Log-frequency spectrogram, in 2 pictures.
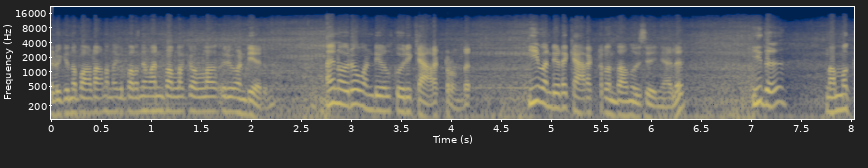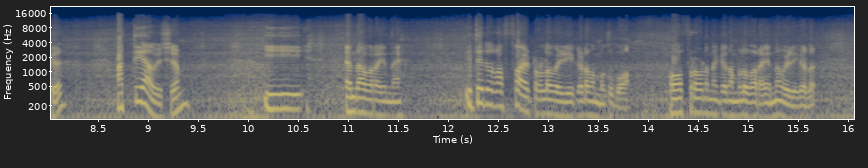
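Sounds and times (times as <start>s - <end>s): man talking: 0.0s - 6.4s, 7.0s - 9.5s, 10.1s - 15.8s
vehicle and road noise: 0.0s - 16.0s.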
